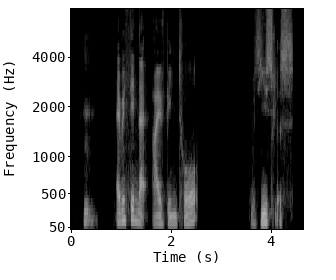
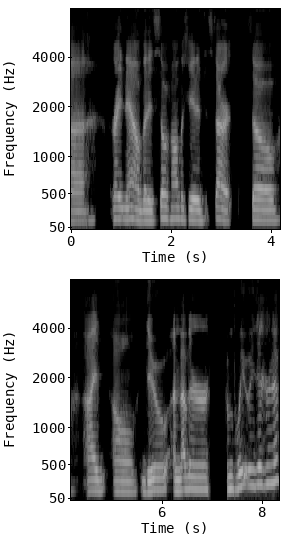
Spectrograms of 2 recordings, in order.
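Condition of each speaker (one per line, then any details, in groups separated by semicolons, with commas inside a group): No condition
Congenital muscular dystrophy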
